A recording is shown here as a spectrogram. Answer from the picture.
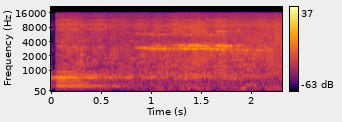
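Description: A short multi-tone computer notification chime fading out in the first half second, then steady background noise with a brief high squeal near the middle.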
